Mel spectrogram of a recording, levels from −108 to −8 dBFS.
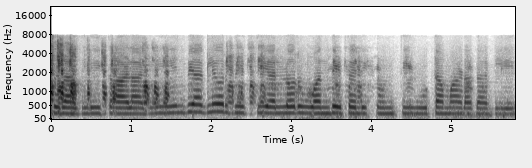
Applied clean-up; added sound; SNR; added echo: neural mask model RNNoise.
